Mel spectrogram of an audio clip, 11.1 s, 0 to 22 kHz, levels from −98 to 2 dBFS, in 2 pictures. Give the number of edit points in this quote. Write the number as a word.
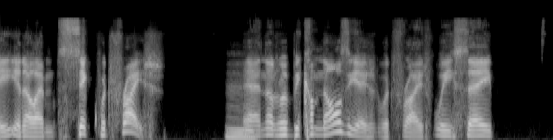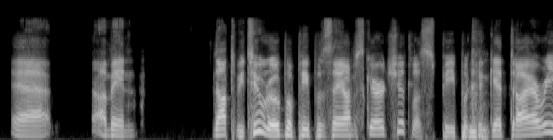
zero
